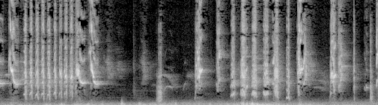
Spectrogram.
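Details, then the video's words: Full nonstop song of a Javan myna on a songbird training recording: a fast even series of sharp repeated chips at the start, then separated high chirps and whistles, with a faint low background hum. "Masteran Juara Burung Jalak Kebo Gacor Tak Henti Henti Ngoceh Seharian"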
